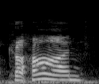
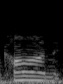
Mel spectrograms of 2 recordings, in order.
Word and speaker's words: Kahan: up we got Noah Kahan nope it's Noah con it's spelled differently than it is pronounced Cape Elizabeth within six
